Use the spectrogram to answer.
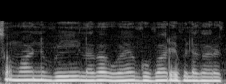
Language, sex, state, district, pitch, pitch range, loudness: Hindi, male, Chhattisgarh, Kabirdham, 185 Hz, 180-190 Hz, -11 LUFS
